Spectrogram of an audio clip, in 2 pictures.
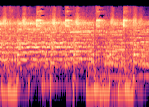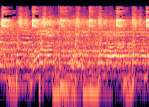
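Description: Live, amplified Baul folk music: a sung melody over a steady beat of deep drum strokes and a rhythmic shaker.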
